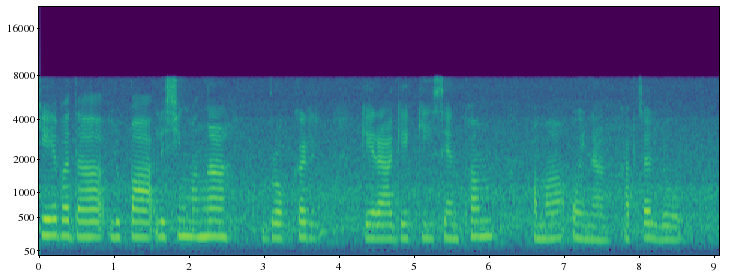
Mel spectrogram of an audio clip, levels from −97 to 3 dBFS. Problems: constant background noise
